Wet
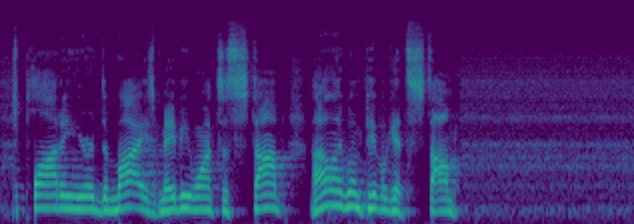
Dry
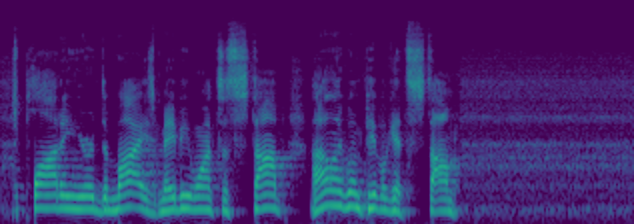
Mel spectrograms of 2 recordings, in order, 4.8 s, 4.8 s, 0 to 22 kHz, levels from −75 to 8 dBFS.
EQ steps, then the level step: bass shelf 350 Hz +2.5 dB; 0.0 dB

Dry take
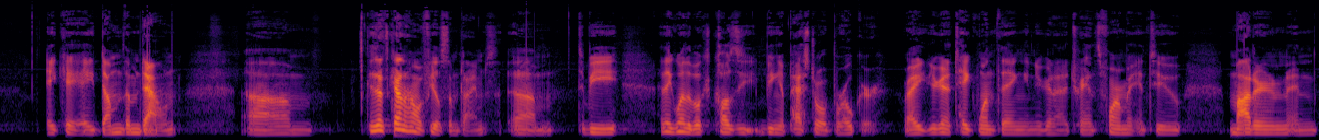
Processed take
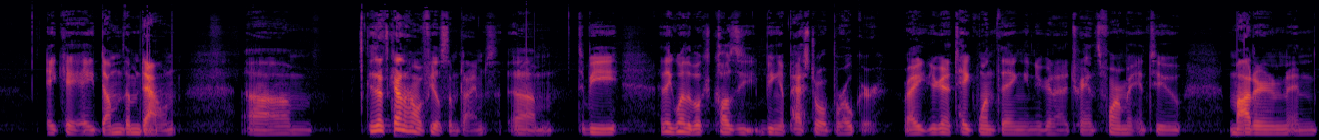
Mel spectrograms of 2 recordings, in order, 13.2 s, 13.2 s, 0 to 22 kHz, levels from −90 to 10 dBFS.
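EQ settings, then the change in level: treble shelf 3.1 kHz +8 dB; -8.5 dB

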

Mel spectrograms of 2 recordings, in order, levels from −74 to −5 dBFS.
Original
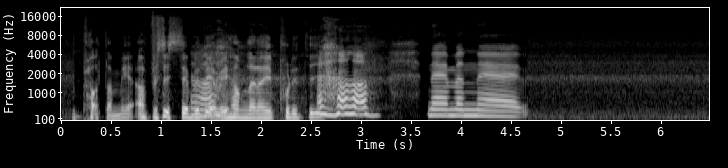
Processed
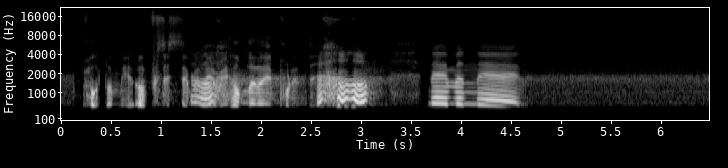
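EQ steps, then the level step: high-order bell 5 kHz -16 dB 2.6 oct; dynamic bell 1.2 kHz, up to +5 dB, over -37 dBFS, Q 0.88; brick-wall FIR high-pass 570 Hz; +2.5 dB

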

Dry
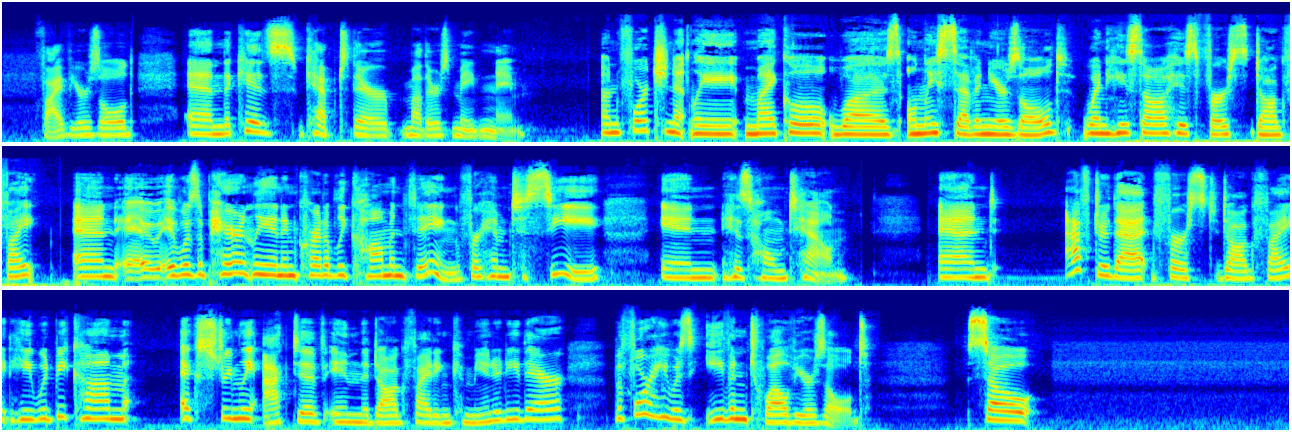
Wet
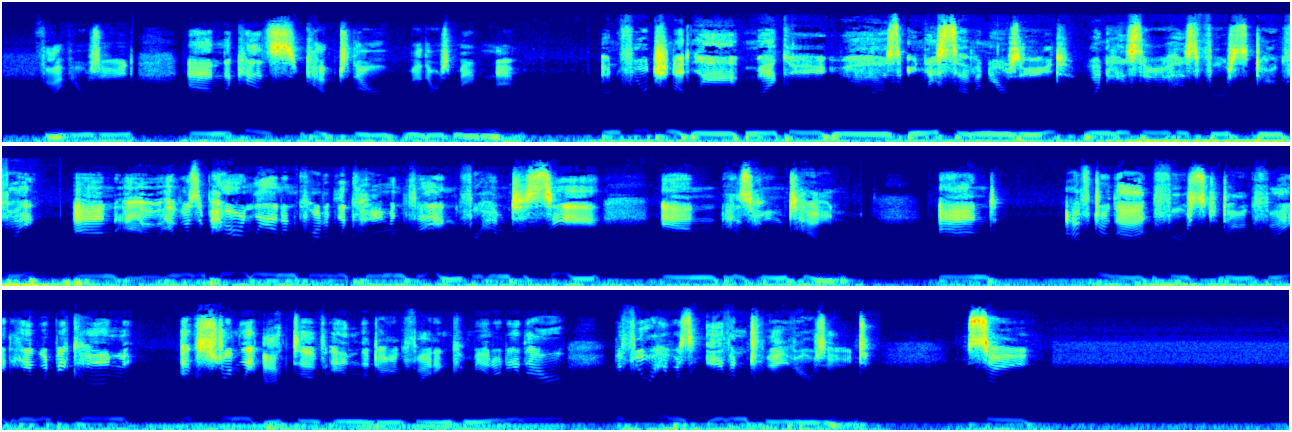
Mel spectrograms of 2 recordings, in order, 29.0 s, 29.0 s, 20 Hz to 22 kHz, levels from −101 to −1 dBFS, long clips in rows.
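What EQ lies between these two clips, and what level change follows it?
Chebyshev band-stop 120–3400 Hz, order 5; 0.0 dB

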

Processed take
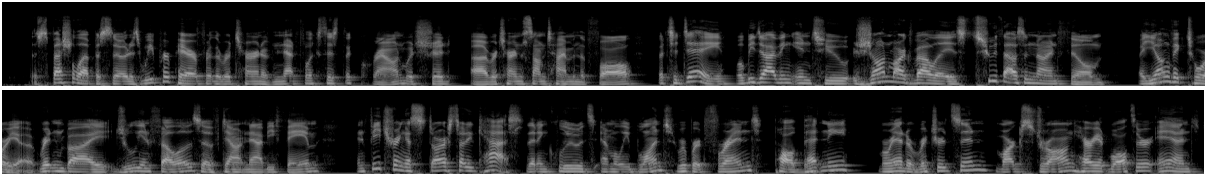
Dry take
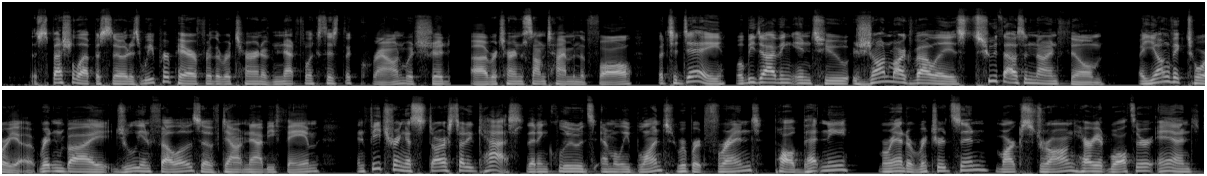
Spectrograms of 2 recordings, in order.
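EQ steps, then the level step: distance through air 75 m; hum notches 60/120/180/240/300/360/420/480/540 Hz; -1.5 dB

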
